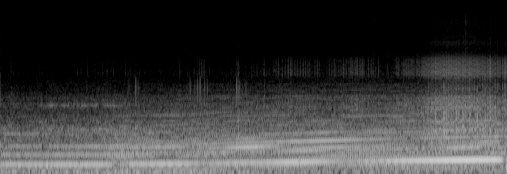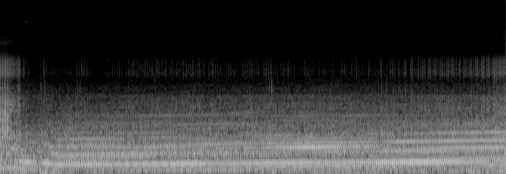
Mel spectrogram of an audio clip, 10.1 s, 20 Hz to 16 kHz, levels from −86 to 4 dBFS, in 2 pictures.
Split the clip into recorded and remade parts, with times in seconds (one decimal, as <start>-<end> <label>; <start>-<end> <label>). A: 0.0-10.1 recorded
